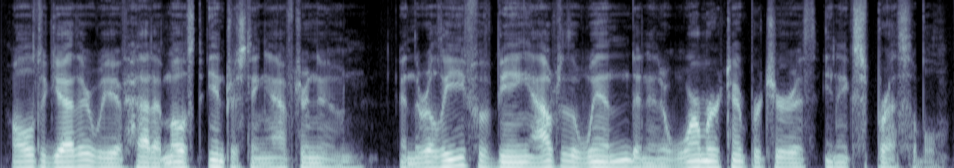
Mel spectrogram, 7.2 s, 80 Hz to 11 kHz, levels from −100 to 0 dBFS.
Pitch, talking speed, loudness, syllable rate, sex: 100 Hz, 200 wpm, -17 LUFS, 6.3 syllables/s, male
